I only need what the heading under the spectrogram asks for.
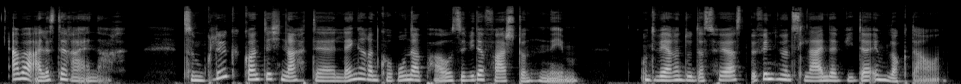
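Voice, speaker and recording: A woman's voice: medium pitch, a little mellow. Woman in her thirties telling a personal story. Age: 30s. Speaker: podcast host. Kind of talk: scripted first-person narration.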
